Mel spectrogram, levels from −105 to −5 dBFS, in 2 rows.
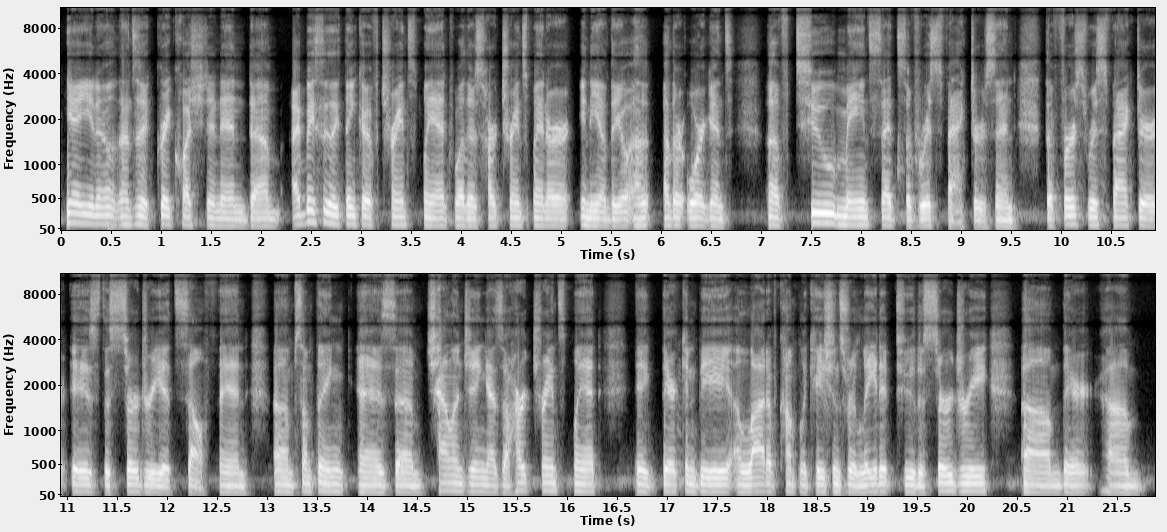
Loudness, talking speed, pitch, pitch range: -16 LUFS, 175 wpm, 105 Hz, 100-110 Hz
